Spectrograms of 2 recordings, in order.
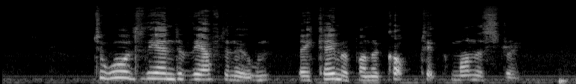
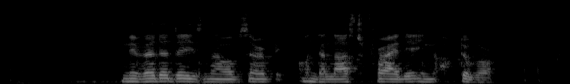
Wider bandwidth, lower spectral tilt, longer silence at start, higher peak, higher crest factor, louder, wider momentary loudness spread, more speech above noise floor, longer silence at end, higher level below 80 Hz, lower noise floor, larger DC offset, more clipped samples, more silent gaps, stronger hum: first, 15.5 kHz vs 11.5 kHz; about the same, -6 dB/octave vs -5.5 dB/octave; second, 0.95 s vs 1.2 s; first, -2 dBFS vs -26 dBFS; about the same, 20 dB vs 18 dB; first, -20 LUFS vs -43 LUFS; first, 15 LU vs 11 LU; about the same, 33 dB vs 34 dB; second, 0.1 s vs 0.75 s; first, -54 dBFS vs -76 dBFS; second, -53 dBFS vs -77 dBFS; neither; neither; neither; neither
